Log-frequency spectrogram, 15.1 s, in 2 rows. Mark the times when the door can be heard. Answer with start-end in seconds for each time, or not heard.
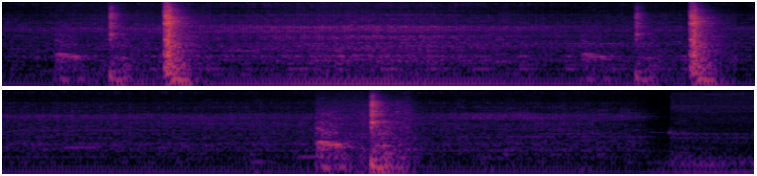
0.6-2.0, 5.8-7.3, 10.7-11.7.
